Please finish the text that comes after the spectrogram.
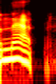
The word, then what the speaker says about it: gnat: Now, did the Old English people also not pronounce the G at the beginning of these words?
